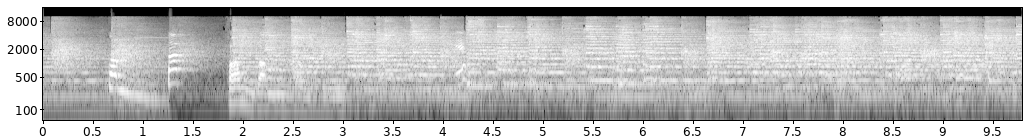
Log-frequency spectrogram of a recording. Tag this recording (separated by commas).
Zither, Pizzicato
